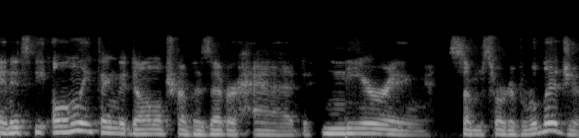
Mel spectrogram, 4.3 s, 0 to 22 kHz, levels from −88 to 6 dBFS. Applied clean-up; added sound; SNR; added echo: neural mask model DeepFilterNet 3.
